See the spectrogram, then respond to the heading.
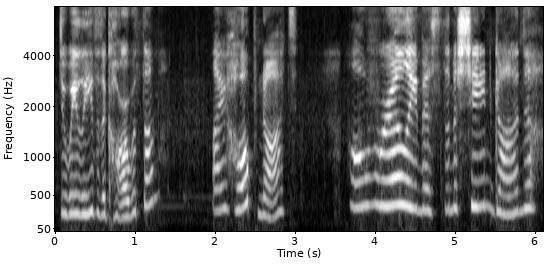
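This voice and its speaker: A woman acting a weary, compassionate and wry scientist in an audio drama, speaking in a halting, thoughtful way. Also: sits high.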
